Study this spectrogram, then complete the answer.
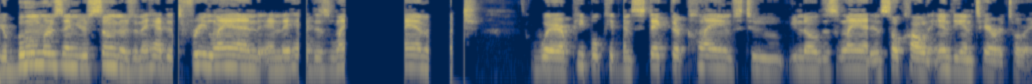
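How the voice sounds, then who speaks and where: With an American accent and an unremarkable speaking voice, a woman speaks at a moderate pace with a fairly low pitch and fairly even intonation, in a dry, close sound with no echo. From Oklahoma. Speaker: radio co-host. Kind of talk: online radio show discussion.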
